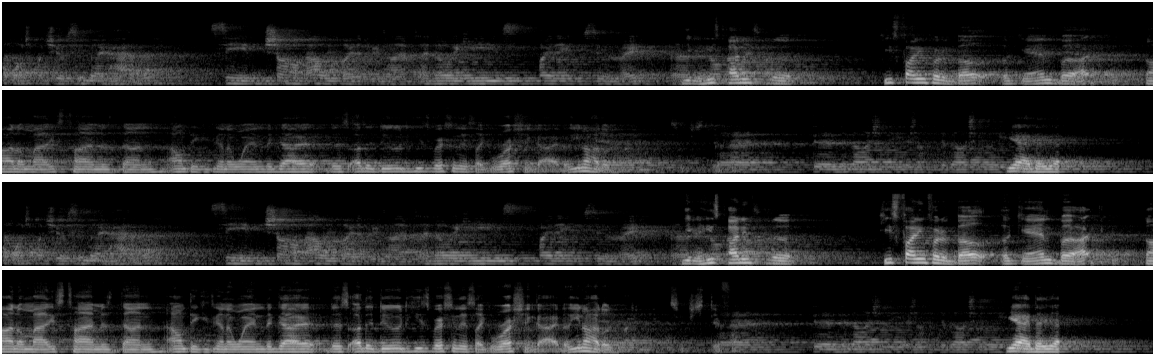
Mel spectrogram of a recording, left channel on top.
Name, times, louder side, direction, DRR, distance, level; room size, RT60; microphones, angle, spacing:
voice 1, 0.0-1.6 2.1-7.5 10.6-11.1 17.4-18.0 18.4-19.1 19.6-21.6, equal, 5° left, 1 dB, 3.9 m, -39 dB
voice 2, 6.8-7.9 8.8-10.9 11.4-17.7 18.4-18.7 21.6-22.1, right 4 dB, 55° right, 13 dB, 0.5 m, -26 dB
28.0 x 27.0 x 5.5 m, 2.7 s
head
